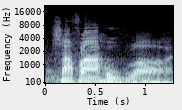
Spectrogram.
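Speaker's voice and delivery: slow, drawn-out syafahullah, each syllable clear; slow demo. Shown as a demonstration. Teacher models the prayer for a sick brother, slow and clear. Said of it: "maka bagaimana doanya?".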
